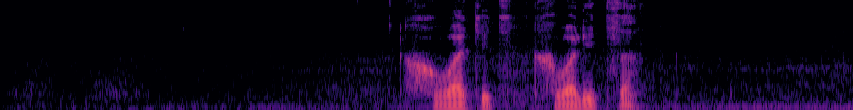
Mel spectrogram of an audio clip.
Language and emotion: Russian, neutral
